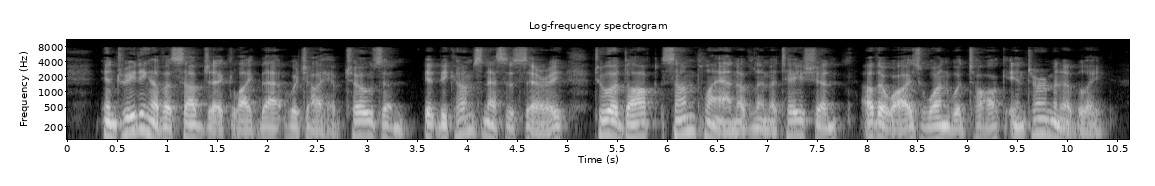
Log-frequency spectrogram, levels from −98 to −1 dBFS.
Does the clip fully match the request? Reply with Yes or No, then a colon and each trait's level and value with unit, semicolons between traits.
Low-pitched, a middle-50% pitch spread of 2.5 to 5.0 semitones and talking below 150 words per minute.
No: low, 110 Hz; wide, 5.4 semitones; average, 140 wpm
